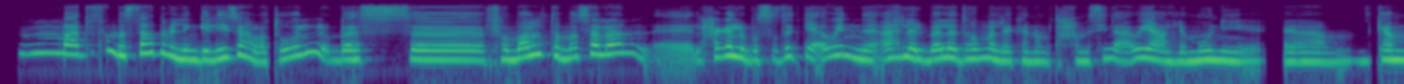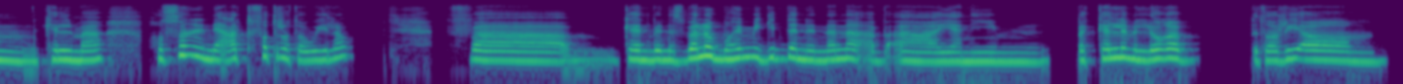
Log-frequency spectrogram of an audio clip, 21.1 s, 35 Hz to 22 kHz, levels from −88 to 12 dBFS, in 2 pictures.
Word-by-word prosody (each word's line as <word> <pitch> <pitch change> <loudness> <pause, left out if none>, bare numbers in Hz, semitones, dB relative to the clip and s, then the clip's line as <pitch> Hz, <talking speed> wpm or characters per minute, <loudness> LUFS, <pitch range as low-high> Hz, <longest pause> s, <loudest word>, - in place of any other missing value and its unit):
إمم، 385 +1 -2
عادة 340 -1 +3 0.2
باستخدم 375 +4 +3
الإنجليزي 240 +2 +2
على 210 -9 -2
طول. 250 +9 -1 0.3
بس 230 +1 -1 0.6
في 215 +3 -6
مالطا 300 +7 +3
مثلًا، 350 +8 +3
آآ، - - -9
الحاجة 280 +2 +1
اللي 295 -3 +6
بَسَطتني 240 +4 -3
أوي 305 +6 +1
إن 275 -7 +1
أهل 250 +5 0
البلد 245 +1 +2
همّ 250 +2 -1
اللي 215 -4 0
كانوا 205 -1 -5
مُتحَمسين 205 +5 -7
أوي 235 +5 -1
يعلِّموني، 210 -2 0
آمم، 200 +1 -5
كام 220 -3 +1
كلمة. 230 0 +1 0.3
خصوصًا 250 +7 -1
إنّي 245 -6 +1
قعدت 250 +2 -2
فترة 285 -3 -3
طويلة، 230 +5 -4 0.7
فكان 220 0 -2
بالنسبة 225 +2 +2
لهم 305 -3 +7
مهم 250 +4 +2
جدًا 265 +1 -1
إن 225 -3 0
أنا 245 +2 +1
أبقى 205 -2 -4
يعني 200 0 -2 0.6
باتكلم 250 +4 +2
اللغة 235 0 +2 0.4
بطريقة 225 0 0
آمم 200 -1 -7
235 Hz, 130 wpm, -23 LUFS, 215-265 Hz, 0.7 s, لهم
